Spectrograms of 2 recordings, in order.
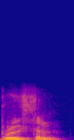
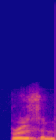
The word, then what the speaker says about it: Bruthen: Yeah, none of it's actually pronounced Bruthen.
